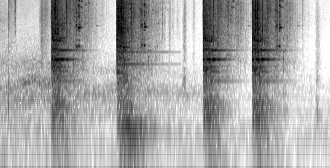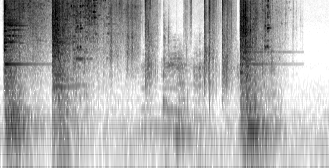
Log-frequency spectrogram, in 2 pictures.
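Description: A metal wrench clangs repeatedly against a car's metal body.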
